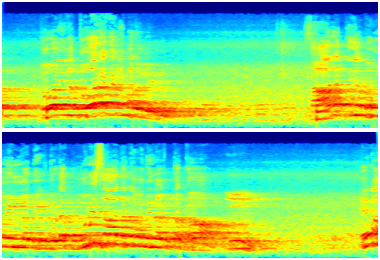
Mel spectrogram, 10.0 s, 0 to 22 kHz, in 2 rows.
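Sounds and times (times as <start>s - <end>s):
man declaiming over loudspeaker: 0.0s - 2.6s, 4.1s - 8.7s, 9.8s - 10.0s
hall room noise: 0.0s - 10.0s.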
